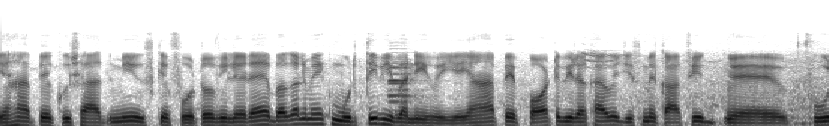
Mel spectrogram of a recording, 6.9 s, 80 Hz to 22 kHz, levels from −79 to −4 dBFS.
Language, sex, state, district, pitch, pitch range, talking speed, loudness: Hindi, male, Chandigarh, Chandigarh, 115 Hz, 105-120 Hz, 260 wpm, -14 LUFS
